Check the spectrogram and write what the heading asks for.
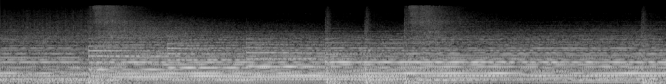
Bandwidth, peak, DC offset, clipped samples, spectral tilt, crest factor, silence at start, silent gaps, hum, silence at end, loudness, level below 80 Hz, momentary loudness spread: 17 kHz; -2 dBFS; under 0.1%; under 0.1%; -6.5 dB/octave; 14 dB; 0 s; none; none; 0 s; -15 LUFS; -32 dBFS; 3 LU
